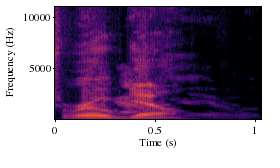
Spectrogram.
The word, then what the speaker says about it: Rogel: It's Rogel. Rogel. Rogel. Yeah, there you go. Thank you. He was using the French.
